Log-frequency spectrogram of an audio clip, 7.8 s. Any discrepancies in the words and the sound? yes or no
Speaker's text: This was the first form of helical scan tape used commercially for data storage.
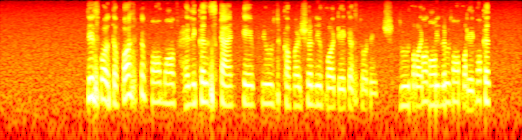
yes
